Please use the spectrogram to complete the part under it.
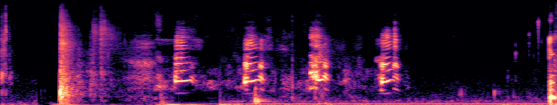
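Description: A goose honks in a short series of loud, nasal calls, about five separate honks spaced irregularly, close by, with a faint low hum underneath and a sharp knock at the end.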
